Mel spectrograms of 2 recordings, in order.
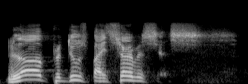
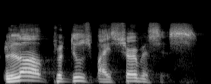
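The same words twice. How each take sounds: First: Even slower, drawn out; slower emphatic. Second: Slow, weighty preaching line; slow emphatic. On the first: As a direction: stretch every word. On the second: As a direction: lean on each word slowly. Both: Real, not acted.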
